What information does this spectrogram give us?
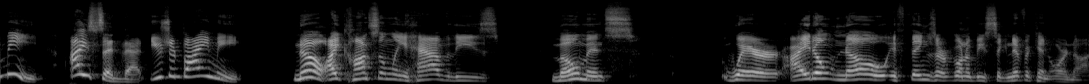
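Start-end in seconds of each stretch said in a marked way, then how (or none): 0.1-2.4 very high, swooping, sing-song leprechaun voice. Imagining a store product calling out to be bought: Lucky Charms leprechaun voice. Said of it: "Little leprechaun from Lucky Charms is like".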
